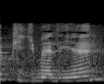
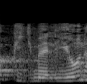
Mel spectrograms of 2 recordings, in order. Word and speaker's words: پیگمالیون: پیگمالیون یا پیگمالیون هم ازش میشنوید، تلفظ مختلفی براش وجود داره.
